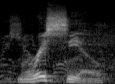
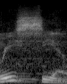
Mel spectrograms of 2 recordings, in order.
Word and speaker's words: Mauricio: So now here is Mauricio. That's it. started in the inning. Mauricio. It's like saying Maurice and then EO.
